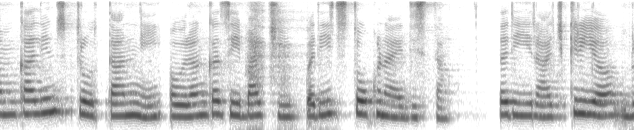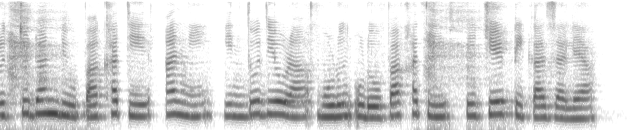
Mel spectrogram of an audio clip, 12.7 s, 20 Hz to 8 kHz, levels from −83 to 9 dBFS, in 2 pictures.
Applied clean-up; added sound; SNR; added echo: neural mask model RNNoise.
